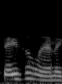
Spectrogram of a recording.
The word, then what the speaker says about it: Dajulyn: Oh, my name is Dajulyn again, and my social media is spelled Dajulyn, and a way to remember it has July in it.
